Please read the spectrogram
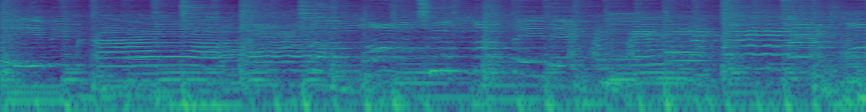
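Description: Live blues-rock band playing: a man singing over two electric guitars, bass guitar and a drum kit keeping a steady beat.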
